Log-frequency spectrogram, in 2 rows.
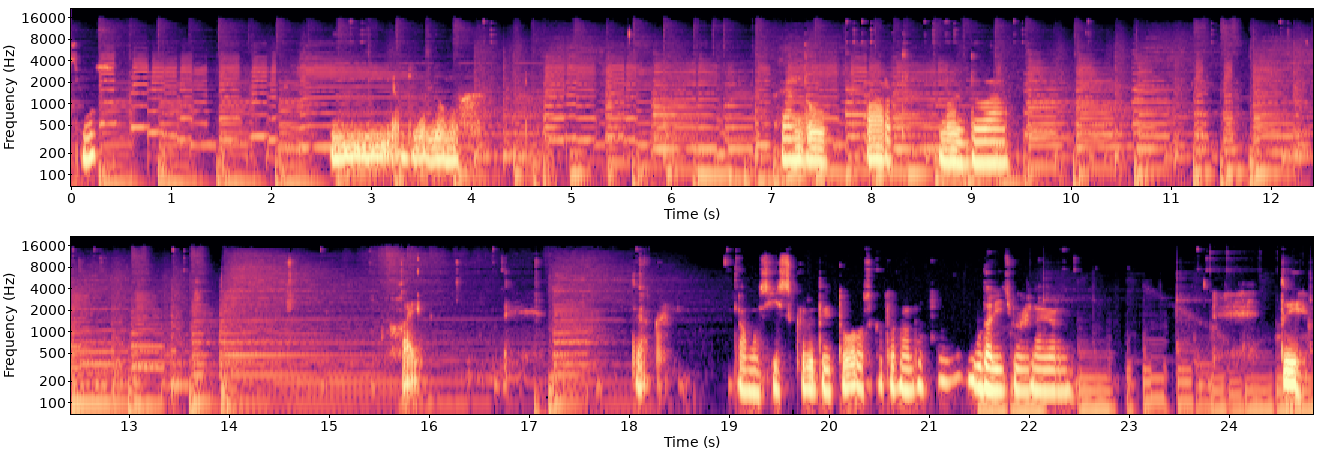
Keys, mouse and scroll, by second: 0.8-2.7 middle drag, 2.7 click, 4.0-5.6 drag, 5.6 scroll down 1, 5.8 scroll up 1, 6.4-7.7 scroll down 1, 7.7 click, 7.8 click, 8.7 click, 9.3-12.1 drag, 12.4 click, 12.6 click, 13.4-16.3 drag, 16.5 click, 17.8 scroll down 1, 18.0 click, 18.2-18.5 middle drag, 18.5-18.9 scroll up 1, 18.9 click, 21.6 ctrl+z, 22.6-23.6 shift+middle drag, 23.6 click.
